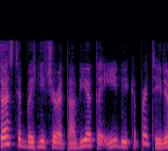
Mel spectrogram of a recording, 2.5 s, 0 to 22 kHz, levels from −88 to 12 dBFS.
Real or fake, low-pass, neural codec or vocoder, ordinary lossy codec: fake; 7.2 kHz; codec, 16 kHz, 0.5 kbps, X-Codec, HuBERT features, trained on balanced general audio; AAC, 48 kbps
